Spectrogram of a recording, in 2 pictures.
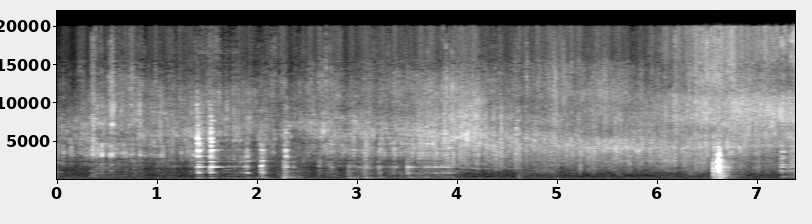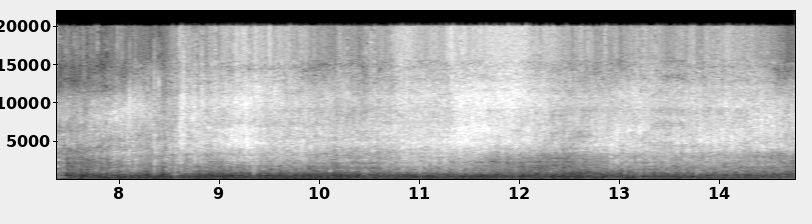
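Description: Steak sears in a Change Moore 13-inch outdoor pizza oven, with clatter and a sharp knock early as the meat is handled, then a steady, building sizzle that carries on to the end.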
